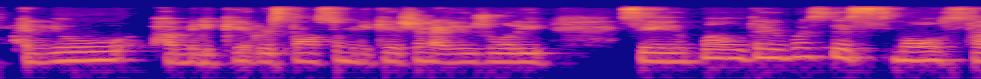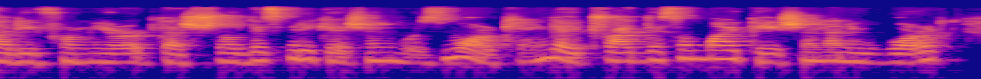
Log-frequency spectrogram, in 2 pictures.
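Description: A man's voice: fairly high pitch, vocal fry, darkish tone, poor audio. A man whose first language is Arabic, a dermatologist giving a casual online lecture over slides, talking conversationally with many restarts and fillers. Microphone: video call.

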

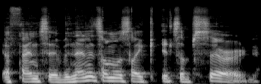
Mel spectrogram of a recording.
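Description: Male co-host, mid pitch, non-native English speaker, measured and plain, dry sound. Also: no room sound. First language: not English. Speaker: podcast co-host, immigration attorney. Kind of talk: casual podcast chat.

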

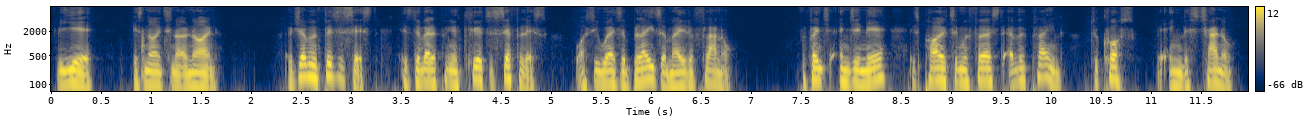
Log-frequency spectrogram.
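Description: A man narrating a rhyming novel as an audiobook, in measured storytelling that leans on the rhymes. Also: lowish voice, a little mellow, dry recording. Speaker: author narrating his audiobook.

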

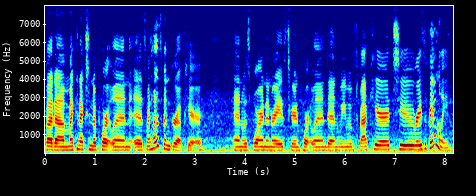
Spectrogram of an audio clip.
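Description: A woman's voice: lowish voice, normal speed, a bit bright. A woman in her thirties from Hawaii, an artist being interviewed on the street, talking thoughtfully with frequent ums. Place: outdoors by a brick wall on a city street. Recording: dull, noisy street audio.

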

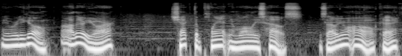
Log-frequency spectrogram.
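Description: A man with a soft, mellow, mid-range voice talks through a video game guide in a casual way. He thinks aloud and addresses the characters, with some music behind him. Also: medium pitch, lively intonation, moderate pace. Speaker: gaming guide host.

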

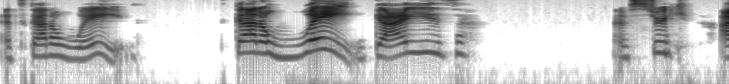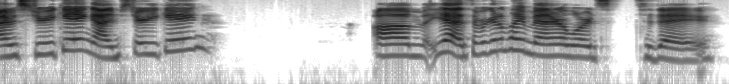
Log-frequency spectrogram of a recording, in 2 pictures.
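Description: A woman's voice: high-pitched, expressive, takes it slowly, pauses often, sharp tone, clear, resonant tone, no room sound, clean studio sound. A woman livestreamer chatting casually with her viewers, a little stuffy from a cold, rambling with fillers and restarts.

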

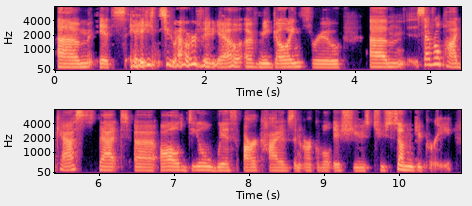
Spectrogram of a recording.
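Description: Lady host on a video call, low voice, lots of uhs, joking about herself. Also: takes it slowly. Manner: chatty, many filler uhs, self-deprecating jokes. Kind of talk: casual video-call interview. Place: home room with framed art on the wall.

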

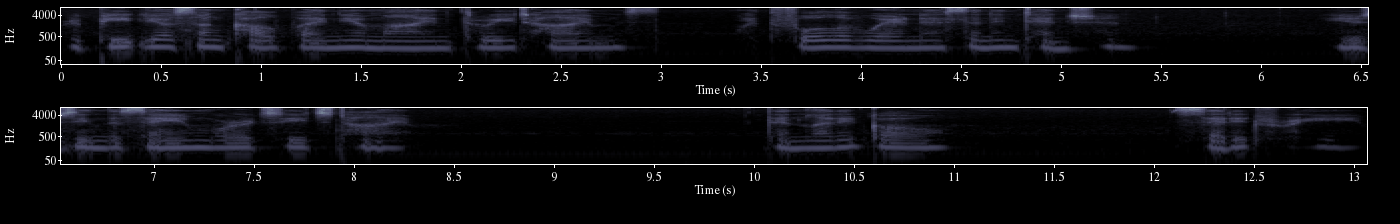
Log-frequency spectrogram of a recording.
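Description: Breathy, slow woman guiding meditation. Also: lowish voice. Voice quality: soft, breathy, near-whispered. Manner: calm, soothing, measured instruction. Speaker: yoga nidra meditation guide. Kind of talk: scripted guided relaxation meditation.

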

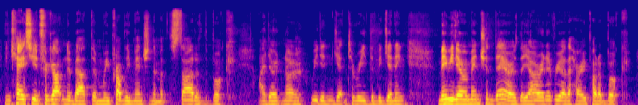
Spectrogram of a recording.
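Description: A man's voice: medium pitch, little pitch movement, very fast, a little mellow. Male host, casual read-and-react, amused, mock-serious, freely profane. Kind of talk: casual reading aloud and reacting.

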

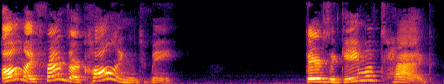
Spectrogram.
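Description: A young woman reading a children's storybook aloud in an expressive, deliberate, child-directed way. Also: high voice, slight background noise. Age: young adult. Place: small furnished living room at home.

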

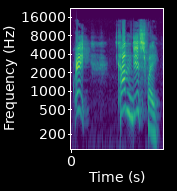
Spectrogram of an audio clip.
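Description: A woman's voice: very high-pitched, big pitch swings, slow, pushed and bright, heavily acted. A woman voicing a cartoon family, a fussy mother and her children, in a fan-made performance. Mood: chatty.

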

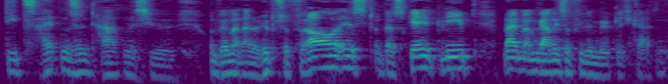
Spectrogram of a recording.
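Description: A man's voice: fairly low pitch, expressive, normal speed, natural voice. An actor playing a sly, worldly, chummy man with an insinuating manner in a German crime radio drama. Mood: sly, knowing. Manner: insinuating, jovial. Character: sly, worldly, chummy male client of a call girl.

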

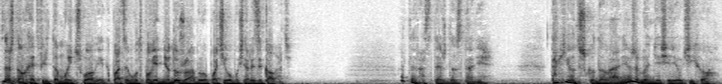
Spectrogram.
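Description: Very deep-voiced, smug wealthy boss. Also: male voice, sing-song, brisk, darkish tone, slight background noise. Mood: brazen, dismissive. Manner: chuckling, drawling, self-assured. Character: smug, domineering wealthy male boss, amused and callous. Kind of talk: Polish radio play acting.

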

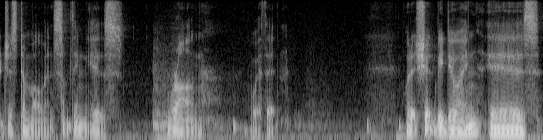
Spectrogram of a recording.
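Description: A man's voice: rumbling low, creaky, a little mellow, breathy edge. A middle-aged man hosting a casual screen-share walkthrough, rambling and muttering asides to himself as he thinks aloud. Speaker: host of a solo roleplaying demo stream. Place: indoors at a desk, on webcam.

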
